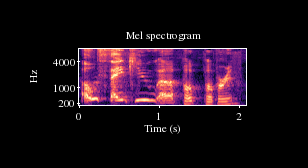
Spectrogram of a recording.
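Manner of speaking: high country mother, overcome with thanks; folksy farm lady, haltingly touched; flustered farm mom. Acted. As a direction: flutter gratefully in a high falsetto. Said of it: "And she's like".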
